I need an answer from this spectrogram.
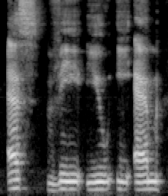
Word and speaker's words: Sveum: So it's like Sveum. So the V is silent.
